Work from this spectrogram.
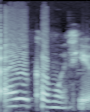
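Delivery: gentle, kindly calling out. In a role-play, a character offers to go with a man to an emergency: softly calling out. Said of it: "then softly call out to the guy".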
